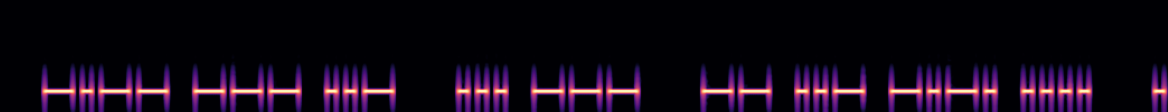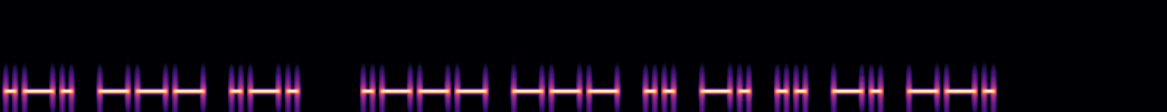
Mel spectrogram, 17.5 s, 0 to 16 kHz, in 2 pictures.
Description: Morse code, heard as a keyed tone, about 17 wpm, 700 Hz. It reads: YOU SO MUCH FOR JOINING
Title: Sets of 5 Words Encore2 17wpm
